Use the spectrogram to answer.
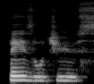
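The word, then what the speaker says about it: Bazelgeuse: Uh let's see his his fight generally basil juice is which again basil juice is how I say it because or yes basil juice because it's spelled like beetle juice like the star um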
